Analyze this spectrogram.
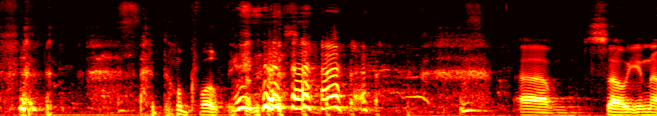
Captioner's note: laughter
